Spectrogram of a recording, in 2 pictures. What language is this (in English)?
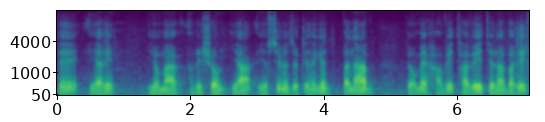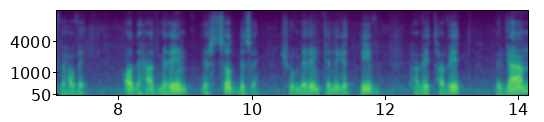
Hebrew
